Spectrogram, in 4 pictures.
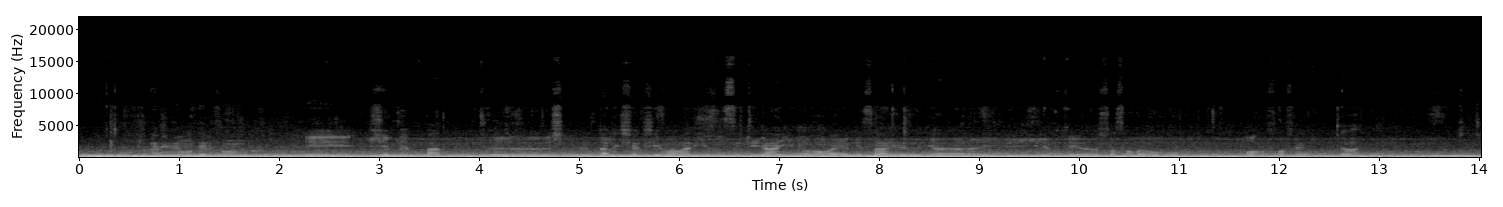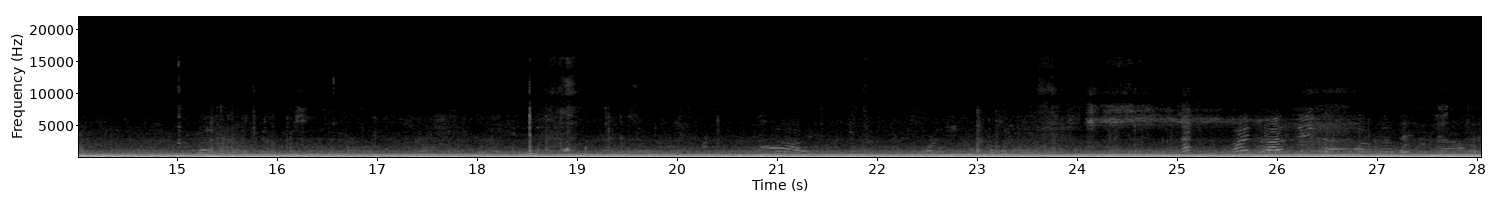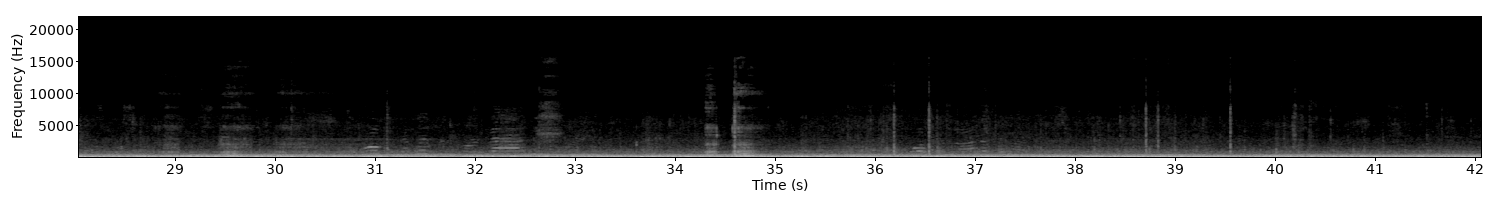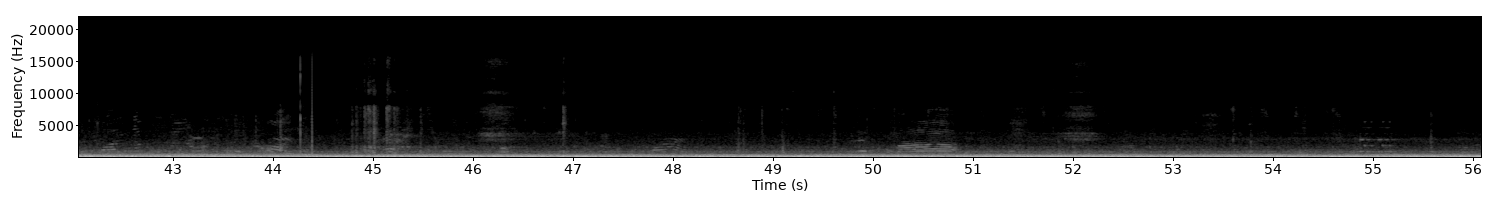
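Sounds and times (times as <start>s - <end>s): airliner cabin rumble: 0.0s - 56.0s.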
